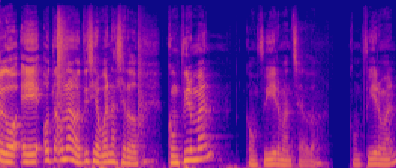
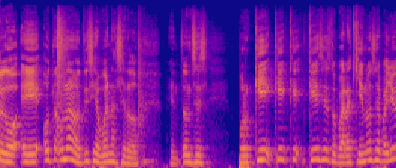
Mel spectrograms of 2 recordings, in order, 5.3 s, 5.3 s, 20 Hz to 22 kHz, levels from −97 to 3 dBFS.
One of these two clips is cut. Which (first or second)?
second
